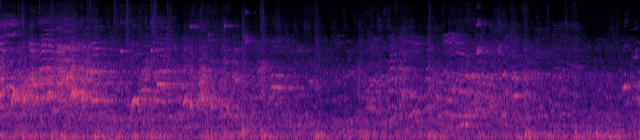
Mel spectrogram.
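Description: A basketball dribbled on a hardwood gym floor, bouncing again and again, under the shouts and chatter of players and spectators echoing in a large gym.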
